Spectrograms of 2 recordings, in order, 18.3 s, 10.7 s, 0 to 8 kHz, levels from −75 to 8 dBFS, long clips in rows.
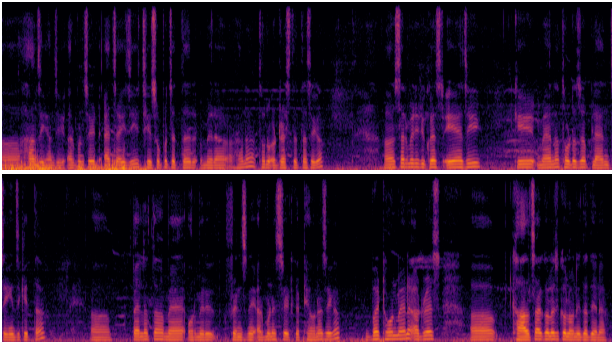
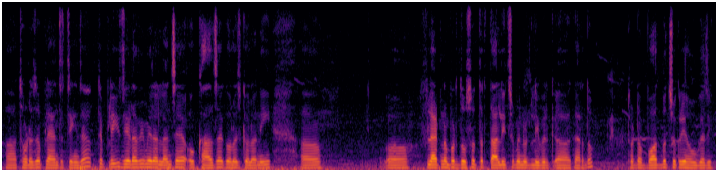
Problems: constant background noise, continuous background conversations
